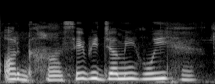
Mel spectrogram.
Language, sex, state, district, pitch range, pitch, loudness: Hindi, female, Bihar, West Champaran, 210-265 Hz, 255 Hz, -14 LUFS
